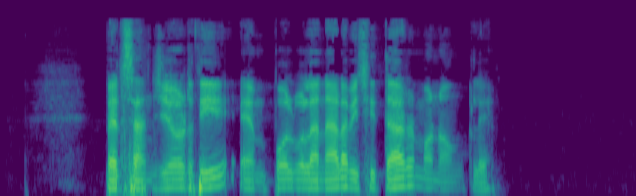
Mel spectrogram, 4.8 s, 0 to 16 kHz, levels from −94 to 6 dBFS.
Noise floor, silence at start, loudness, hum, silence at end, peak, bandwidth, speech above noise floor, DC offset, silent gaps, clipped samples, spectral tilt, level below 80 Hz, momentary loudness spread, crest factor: -88 dBFS; 0.8 s; -23 LUFS; none; 1.1 s; -2 dBFS; 11.5 kHz; 64 dB; under 0.1%; none; under 0.1%; -4 dB/octave; -48 dBFS; 14 LU; 24 dB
